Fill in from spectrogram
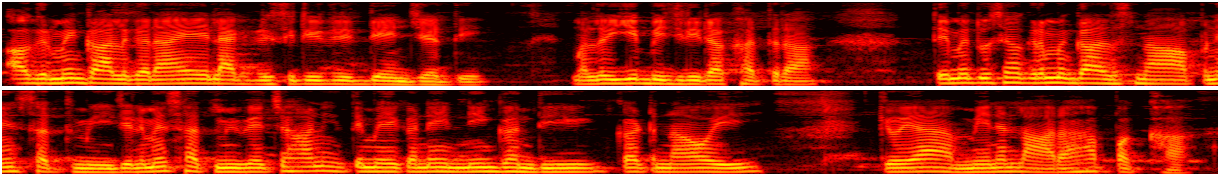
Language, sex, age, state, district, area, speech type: Dogri, male, 18-30, Jammu and Kashmir, Reasi, rural, spontaneous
